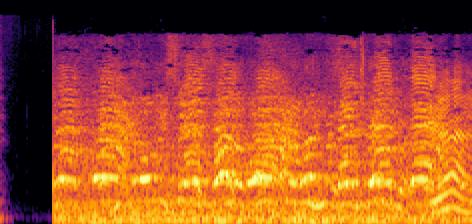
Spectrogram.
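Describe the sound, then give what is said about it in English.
After a brief moment of silence, a small crowd of protesters surrounding the Roosevelt Hotel, where hundreds of migrants are housed, shouts and yells "send them back" over one another, raised voices overlapping in a loud, continuous, angry clamor. “There are protesters who are surrounding the Roosevelt Hotel where Eric Adams is housing hundreds of migrants and then screaming, send them back”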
